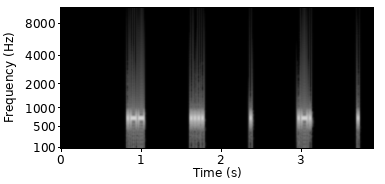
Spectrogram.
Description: Morse code, heard as a keyed tone, about 48 wpm, spaced as for 14 wpm, 700 Hz. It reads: WHERE
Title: 8x Character Spacing - Top 200 Words - 50wpm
